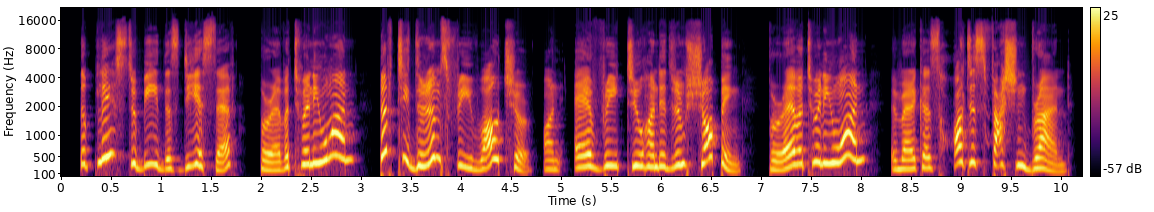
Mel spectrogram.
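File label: Hindi English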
